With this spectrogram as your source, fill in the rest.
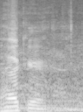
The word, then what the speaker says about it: Hooker: It's alright, Hooker. You have Hooker. Alright, Hooker by name. Mr. Brooke had a queer way of pronouncing his name without H and a long U.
